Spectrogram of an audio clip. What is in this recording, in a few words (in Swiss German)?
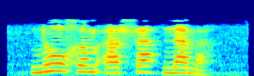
"nochem", alsace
